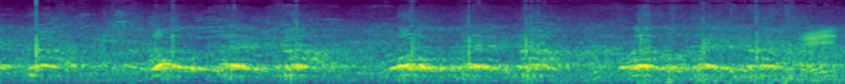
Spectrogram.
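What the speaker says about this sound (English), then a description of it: "And you hear the chants now, Omega, Omega." A wrestling crowd at a Ring of Honor event chants "Omega" in a rhythmic two-beat pattern, repeating several times in swelling waves across the arena.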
